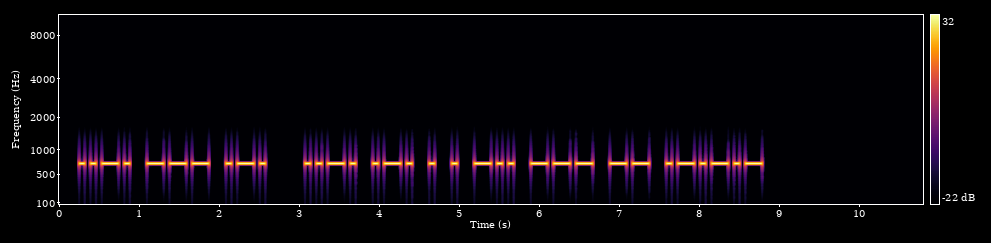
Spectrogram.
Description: Morse code, heard as a keyed tone, about 17 wpm, 700 Hz. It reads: FOR FREEDOM.
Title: Sentences from Top 1100 Words 17wpm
